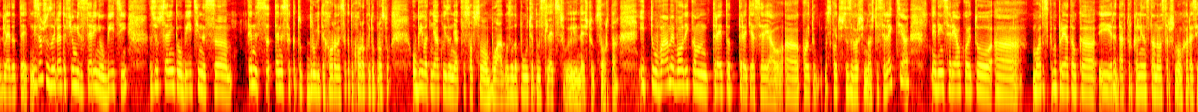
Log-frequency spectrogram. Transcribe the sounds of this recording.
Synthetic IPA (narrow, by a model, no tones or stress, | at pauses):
ɡlɛd̪ɐt̪ɛ̰izɔpʃt̪nʊzɐɡlɛd̪ət̪ɛfilˠmizɐsɛɾijniobijt̪sizɐʃt̪ɔt̪o̥sɛɾinit̪ɛobijt̪sinɛsə | t̪ɛnɛsət̪ɛnɛsɤkɐt̪ɔd̪ɾuɡ̟it̪ɛxɔɾɐnɛsɤkɐt̪ɔxɔɾɐkoʊit̪ʊpɾɔst̪ʊ̰obivət̪nʲakʊizɐnʲakəkvosɔpst̪vɛnoblˠaɡʊzɐd̪ɐpolˠut͡ʃət̪nɐslɛt̪st̪vo̰ḭlḭnɛ̰ʃt̪o̰ːt̪sɔ̰ɾt̪ə̰it̪ovamɛvɔd̪ikəmt̪ɾɛt̪ət̪ːɾɛt̪ijəsɛɾia̰lˠəkɔjt̪ʊskɔjt̪ʊ̥ʃt̪ɛzɐvɤɾʃimna̰ʃə̥t̪əsɛlɛk̚t̪sijəɛd̪insɛɾialˠkɔjt̪ʊə | mɔjət̪əskɤpəpɾijat̪ɛlˠkəiɾɛd̪akt̪oɾkɐlinɐst̪anəvɐst̪ɾəfmnɔ̰ɡʊxɐɾɛsi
